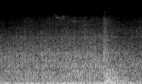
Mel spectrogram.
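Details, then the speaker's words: Truck pulling a loaded Landoll trailer while driving: a heavy, deep rumble with a strong low drone, far louder than stock. The exhaust is straight-piped with no muffler. "well we're straight fighting that is why we are so freaking loud"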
